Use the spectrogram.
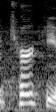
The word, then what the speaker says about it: turkey: Turkey, use the sound like burger. Turkey. Plus the long E sound like green beans.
